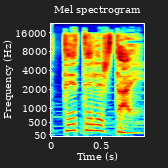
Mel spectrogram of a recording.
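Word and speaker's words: τετέλεσται: La palabra que Florencia redescubrió era tetelestai, pronunciada tetelestai.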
